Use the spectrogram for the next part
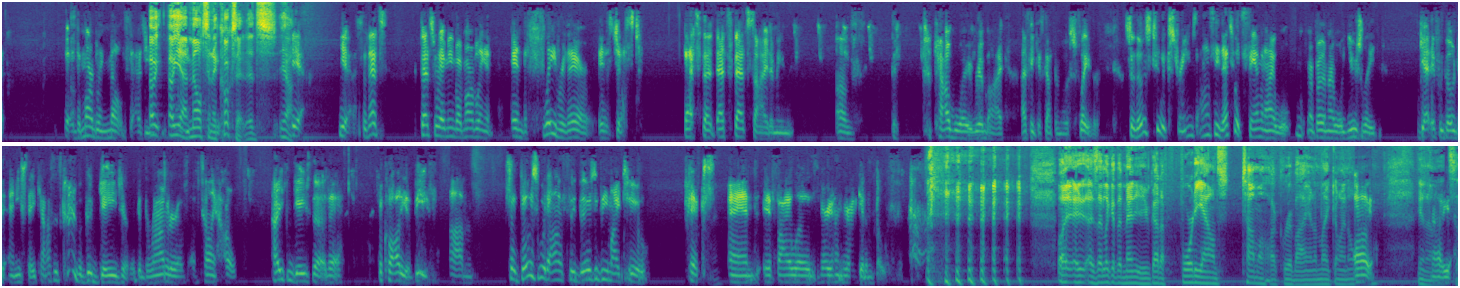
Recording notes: We hopped on the phone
